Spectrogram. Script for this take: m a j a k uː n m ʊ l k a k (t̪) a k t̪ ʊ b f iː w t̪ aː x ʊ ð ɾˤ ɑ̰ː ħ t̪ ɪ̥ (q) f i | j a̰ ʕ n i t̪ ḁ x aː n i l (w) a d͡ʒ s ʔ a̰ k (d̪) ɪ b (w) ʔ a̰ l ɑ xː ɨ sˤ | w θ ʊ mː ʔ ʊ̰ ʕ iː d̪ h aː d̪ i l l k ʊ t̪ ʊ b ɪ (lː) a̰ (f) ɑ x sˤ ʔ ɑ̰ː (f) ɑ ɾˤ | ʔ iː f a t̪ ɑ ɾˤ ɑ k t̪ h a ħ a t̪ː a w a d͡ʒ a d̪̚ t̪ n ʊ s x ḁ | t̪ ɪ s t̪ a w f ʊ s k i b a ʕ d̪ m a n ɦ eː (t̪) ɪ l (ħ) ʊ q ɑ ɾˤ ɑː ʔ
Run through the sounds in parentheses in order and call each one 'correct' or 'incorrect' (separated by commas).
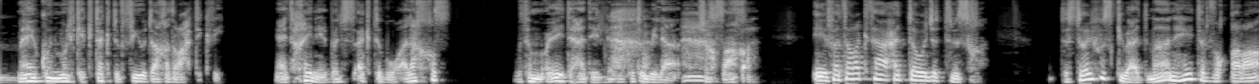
correct, incorrect, incorrect, incorrect, correct, incorrect, incorrect, incorrect, correct, incorrect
